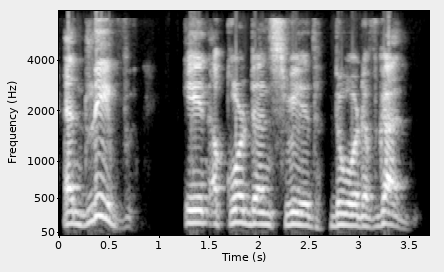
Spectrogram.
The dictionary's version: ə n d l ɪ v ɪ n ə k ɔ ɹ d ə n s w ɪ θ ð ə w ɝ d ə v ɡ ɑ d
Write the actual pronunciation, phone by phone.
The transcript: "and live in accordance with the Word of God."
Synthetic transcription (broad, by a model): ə n d l ɪ v ɪ n ə k ɔ ɹ d ə n s w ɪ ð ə w ɝ d ə v ɡ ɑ d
